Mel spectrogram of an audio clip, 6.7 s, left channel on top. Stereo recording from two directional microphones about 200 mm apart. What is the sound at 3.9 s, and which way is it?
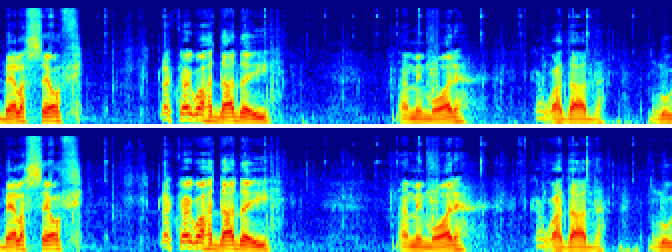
Speech, centre (ahead or behind).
